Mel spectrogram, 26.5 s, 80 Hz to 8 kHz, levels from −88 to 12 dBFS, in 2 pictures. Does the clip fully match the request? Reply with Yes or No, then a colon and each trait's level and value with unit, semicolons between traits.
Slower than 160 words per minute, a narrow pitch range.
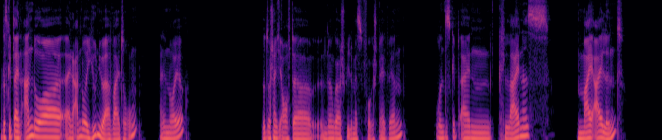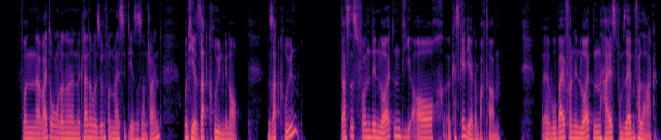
No: average, 140 wpm; average, 3.8 semitones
